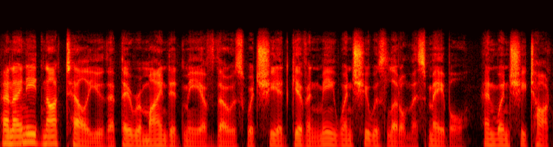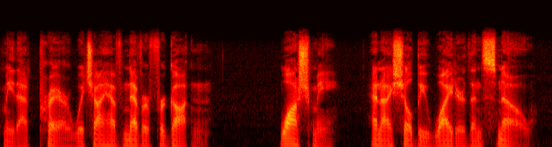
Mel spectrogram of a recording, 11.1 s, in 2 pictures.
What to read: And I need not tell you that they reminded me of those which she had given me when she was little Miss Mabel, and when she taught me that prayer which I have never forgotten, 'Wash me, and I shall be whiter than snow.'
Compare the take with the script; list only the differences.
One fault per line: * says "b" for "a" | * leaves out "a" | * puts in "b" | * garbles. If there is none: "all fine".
all fine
